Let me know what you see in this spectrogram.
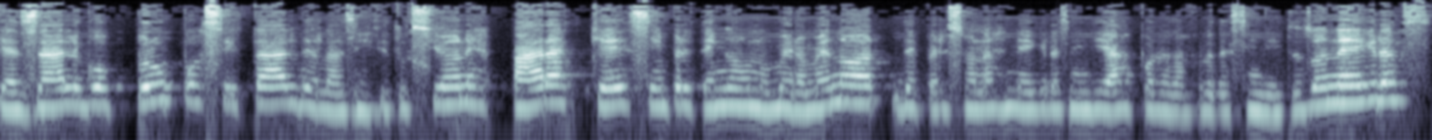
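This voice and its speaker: Somewhat breathy and fairly even in intonation, the voice moves at a fairly quick pace with hardly any pauses, in a dry, close sound with no echo. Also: woman, fairly high pitch for a woman. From Brazil. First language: Portuguese (speaking Spanish). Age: 20s. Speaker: workshop facilitator. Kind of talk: online workshop talk.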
